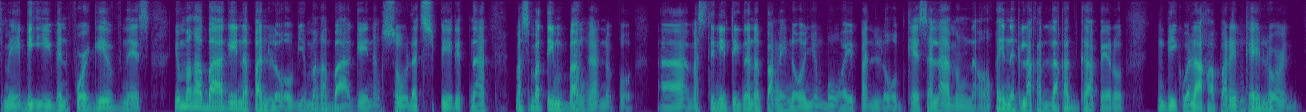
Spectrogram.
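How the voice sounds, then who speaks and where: Low-voiced pastor hosting radio. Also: male voice, normal speed, fairly bright tone, no echo. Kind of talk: radio talk on faith.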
